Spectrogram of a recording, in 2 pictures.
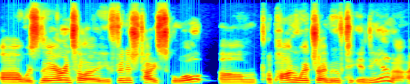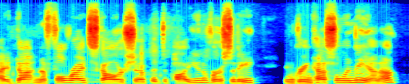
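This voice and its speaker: A woman's voice: fairly high pitch, moderate pace, a little mellow, no echo. A middle-aged woman from Nebraska, a nonprofit director, answering interview questions in an upbeat, articulate way. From Nebraska, United States. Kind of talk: interview conversation.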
